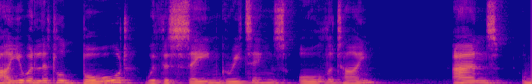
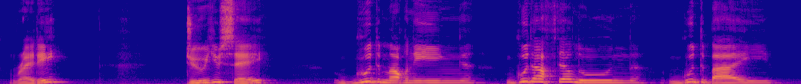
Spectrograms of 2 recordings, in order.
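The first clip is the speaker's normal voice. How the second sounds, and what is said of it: Bad put-on French accent. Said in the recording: “do a bad impression of a French accent.”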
